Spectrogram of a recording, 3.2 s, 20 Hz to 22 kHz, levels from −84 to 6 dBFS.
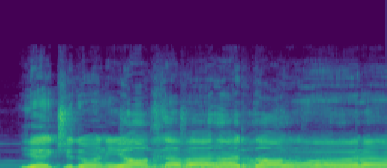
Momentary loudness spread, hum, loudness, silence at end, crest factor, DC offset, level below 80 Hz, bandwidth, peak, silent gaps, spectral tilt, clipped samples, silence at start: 2 LU; none; -14 LUFS; 0 s; 12 dB; under 0.1%; -72 dBFS; 14 kHz; -2 dBFS; none; -4.5 dB/octave; under 0.1%; 0.15 s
